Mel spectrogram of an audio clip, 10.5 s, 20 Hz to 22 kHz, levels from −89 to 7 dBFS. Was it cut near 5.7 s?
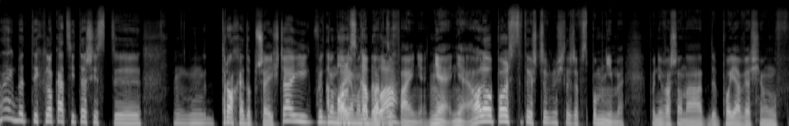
no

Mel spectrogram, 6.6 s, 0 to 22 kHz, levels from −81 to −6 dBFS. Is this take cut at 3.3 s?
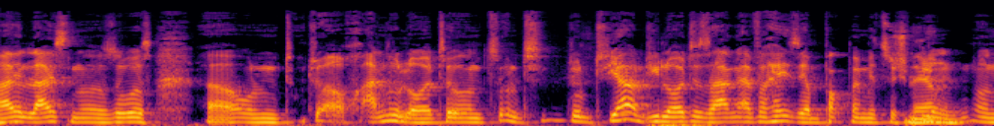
no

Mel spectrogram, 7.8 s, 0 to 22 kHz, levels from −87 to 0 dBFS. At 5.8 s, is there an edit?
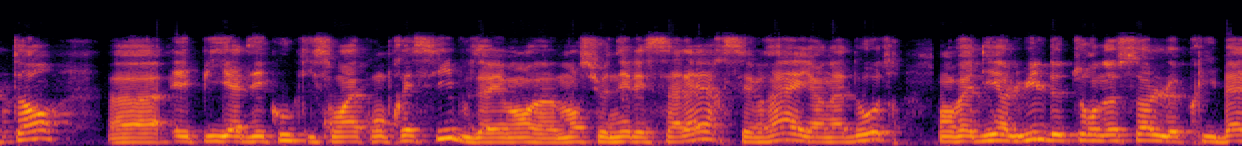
yes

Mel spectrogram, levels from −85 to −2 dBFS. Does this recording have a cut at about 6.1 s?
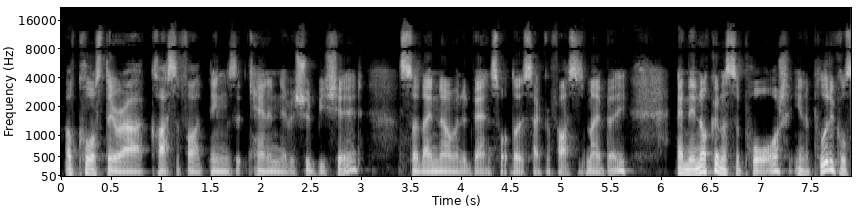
no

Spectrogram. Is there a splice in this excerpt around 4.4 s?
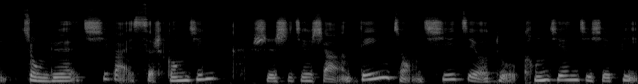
no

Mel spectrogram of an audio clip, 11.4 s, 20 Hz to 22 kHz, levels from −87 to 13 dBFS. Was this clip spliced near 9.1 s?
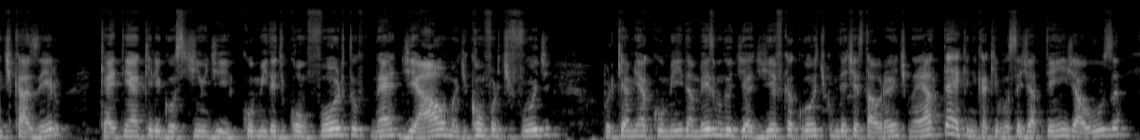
yes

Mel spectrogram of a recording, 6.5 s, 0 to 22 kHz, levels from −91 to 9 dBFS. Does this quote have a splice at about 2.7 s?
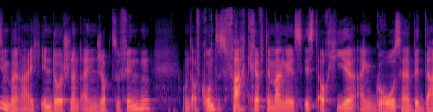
yes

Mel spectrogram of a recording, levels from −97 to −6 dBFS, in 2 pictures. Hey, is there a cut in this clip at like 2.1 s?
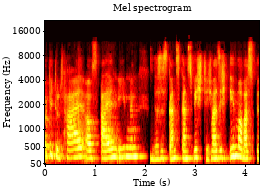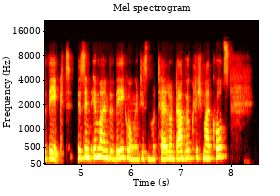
yes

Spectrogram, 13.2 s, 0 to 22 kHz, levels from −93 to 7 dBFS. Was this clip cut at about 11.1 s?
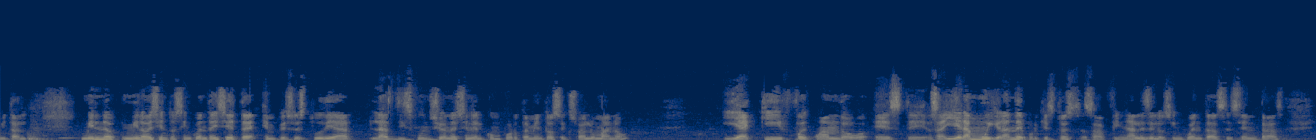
no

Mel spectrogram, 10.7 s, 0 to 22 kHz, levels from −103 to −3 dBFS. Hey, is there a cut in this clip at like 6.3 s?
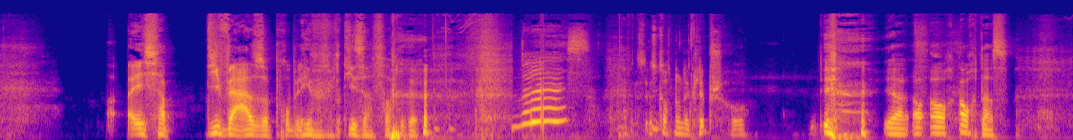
no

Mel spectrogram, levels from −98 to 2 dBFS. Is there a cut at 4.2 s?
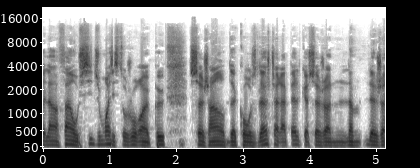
no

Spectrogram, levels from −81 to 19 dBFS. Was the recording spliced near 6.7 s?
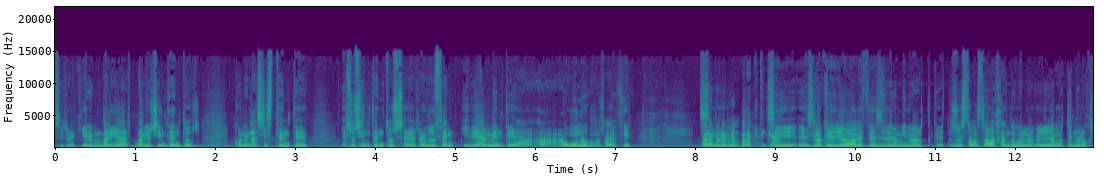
yes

